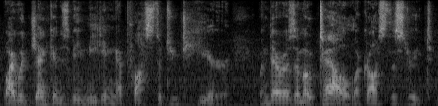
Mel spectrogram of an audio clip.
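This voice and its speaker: A man playing a stoic cyborg policeman in a video game, speaking in a formal, clipped, deadpan way. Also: deep voice, normal speed, a little hiss or hum. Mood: stern. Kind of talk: video game cutscene acting.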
